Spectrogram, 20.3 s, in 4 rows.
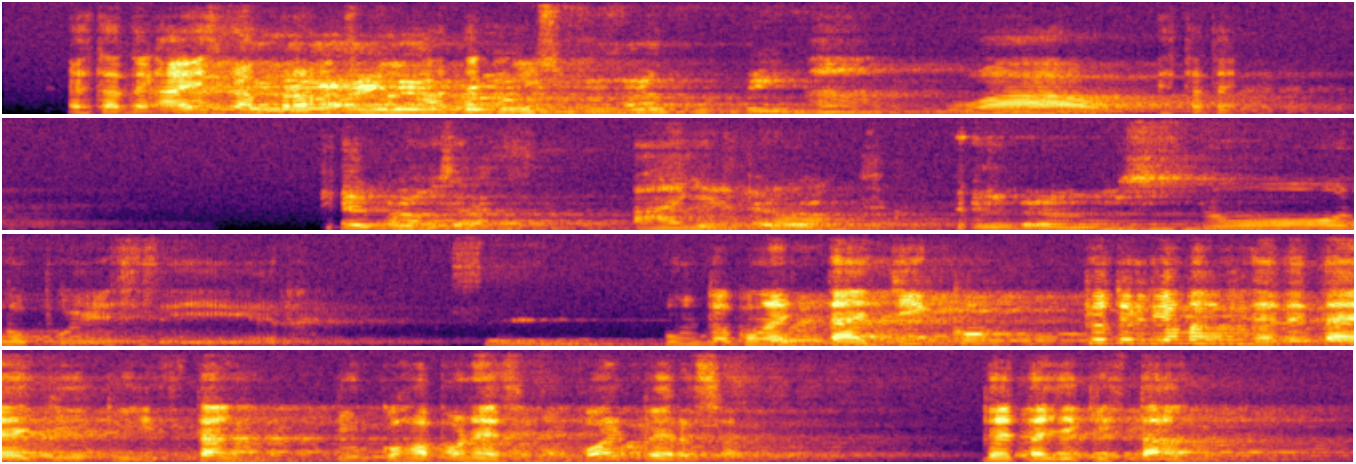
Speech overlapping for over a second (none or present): present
